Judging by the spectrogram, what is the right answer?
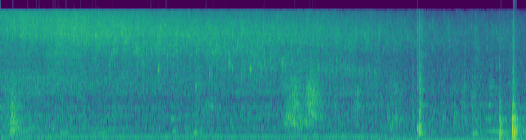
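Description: Blended chili and garlic paste poured into hot oil in a wok, sizzling and spattering; the sizzle starts suddenly and slowly eases off. A few sharp knocks near the end, over a steady low hum.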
